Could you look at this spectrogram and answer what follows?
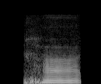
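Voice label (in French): "hook", ton bas, thailandaise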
